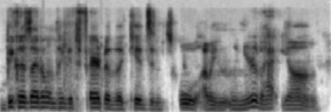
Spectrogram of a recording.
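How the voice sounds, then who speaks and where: A man's voice: medium pitch, fast talker, a little mellow, dry recording. A man co-hosting a sports podcast in casual conversation. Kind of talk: casual chat.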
